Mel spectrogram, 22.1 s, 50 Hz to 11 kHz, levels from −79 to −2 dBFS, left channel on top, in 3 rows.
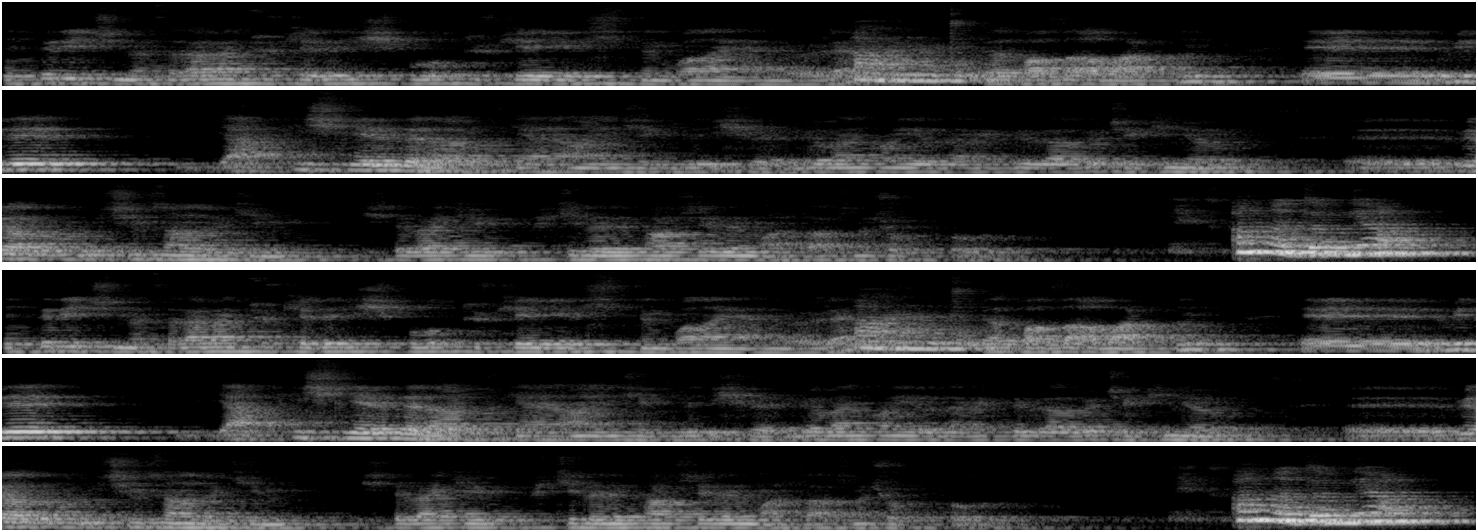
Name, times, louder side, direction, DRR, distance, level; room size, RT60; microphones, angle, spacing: voice 1, 0.0-4.6 4.9-6.0 6.5-7.7 8.2-13.5 14.1-16.2 16.5-19.7, right 1 dB, 50° right, -4 dB, 0.4 m, -34 dB
voice 2, 4.2-4.9 20.6-21.7, equal, 65° left, -5 dB, 0.6 m, -24 dB
4.5 x 2.1 x 2.6 m, 1.4 s
head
